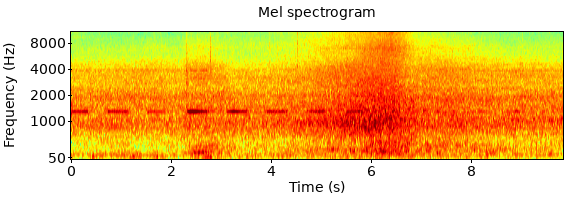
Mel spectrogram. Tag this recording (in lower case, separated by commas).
car, vehicle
